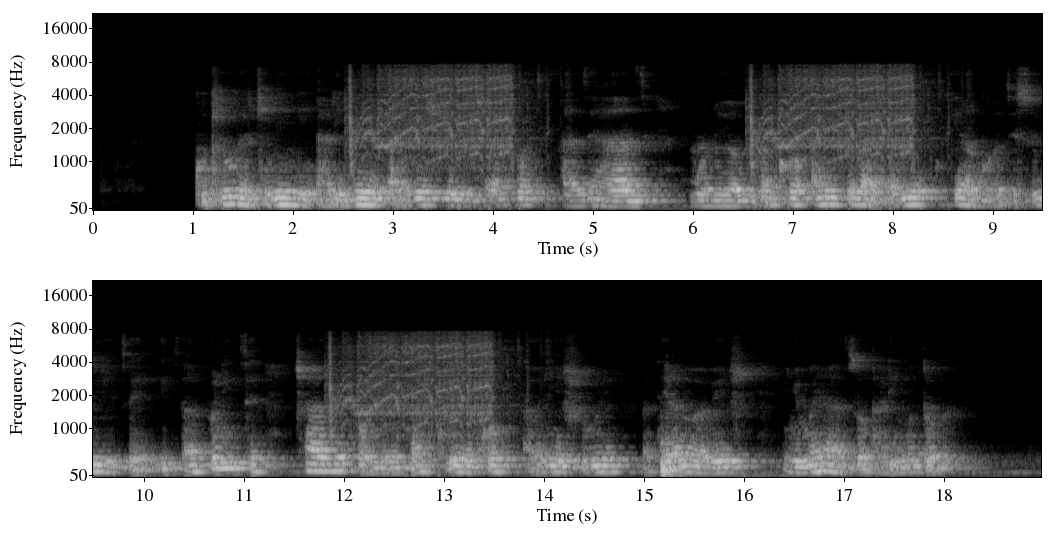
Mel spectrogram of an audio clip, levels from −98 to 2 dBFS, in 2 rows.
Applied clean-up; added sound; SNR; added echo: none; Engine starting; 18 dB; reverberation time 1.2 s.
